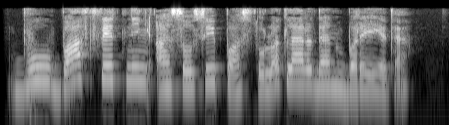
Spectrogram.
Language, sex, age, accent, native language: Uzbek, female, 19-29, Toshkent viloyati, Uzbek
